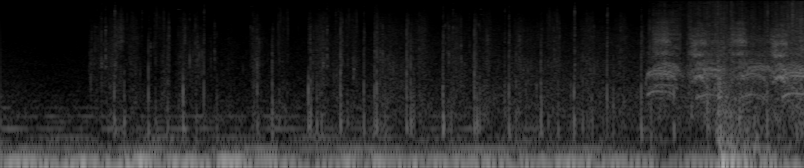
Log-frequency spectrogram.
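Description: Footsteps run on stone paving.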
